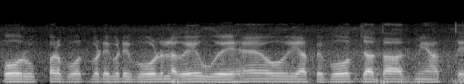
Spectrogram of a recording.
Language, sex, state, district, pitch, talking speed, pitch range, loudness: Hindi, female, Haryana, Jhajjar, 125 Hz, 205 wpm, 120-125 Hz, -17 LUFS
